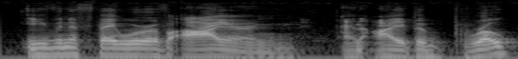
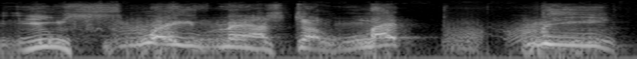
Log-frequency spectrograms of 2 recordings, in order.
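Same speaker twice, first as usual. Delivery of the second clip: high, full-voiced scream, slowly drawn out; stretched-out shout with a huge final word; yelled protest; 13 semitones higher, 6 dB louder, much slower than usual. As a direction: howl each word at the captor. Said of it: "while I'm yelling at him".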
